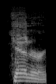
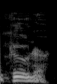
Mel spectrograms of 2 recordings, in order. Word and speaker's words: Kenner: I did not want to point that out, Mr. Kenner. Yes, not Cooner.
